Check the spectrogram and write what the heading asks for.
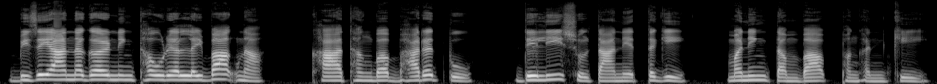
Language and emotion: Manipuri, neutral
